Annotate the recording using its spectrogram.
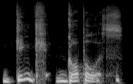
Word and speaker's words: Ginkgopolis: Got the reprint of Ginkopolis, or Ginkgopolis. I need to pronounce that right. – I butcher it too. Gink. – Ginkgopolis, yeah.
